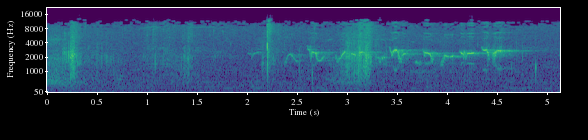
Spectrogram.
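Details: Small birds twitter and chirp in quick, uneven high notes with sharper chips over soft outdoor hiss, in hill surroundings at Rishop, North Bengal, India, during hot season, with distant dogs and occasional chickens noted.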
